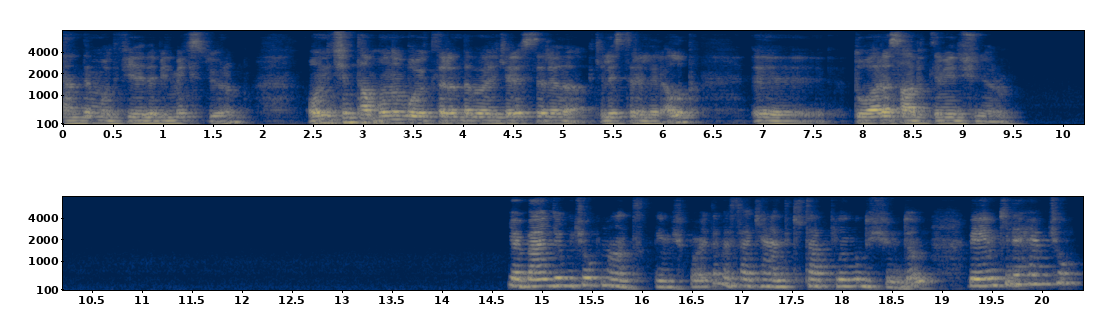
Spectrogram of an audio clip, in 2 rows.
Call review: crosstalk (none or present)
none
